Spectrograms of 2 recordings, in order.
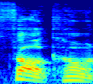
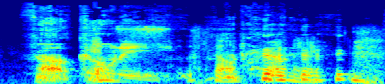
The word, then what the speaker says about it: Falcone: i also like that they got the pronunciation right finally because falcone caliconi alconey about cone because it's supposed to be a lot more like falcon and i like that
